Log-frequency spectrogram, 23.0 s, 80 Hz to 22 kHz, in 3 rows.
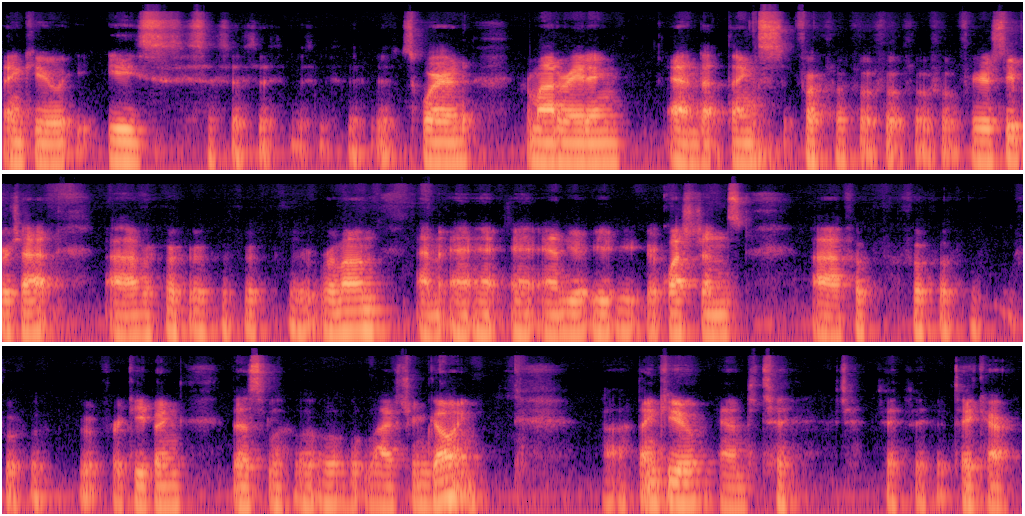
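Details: Adult man, a speech-language pathologist, who has stuttered since about age 8–9, reading a viewer's message aloud on a livestream, with sound and word repetitions; stuttering.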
